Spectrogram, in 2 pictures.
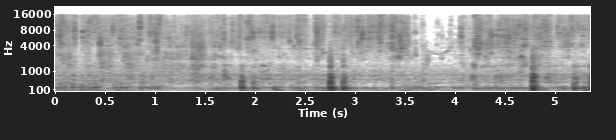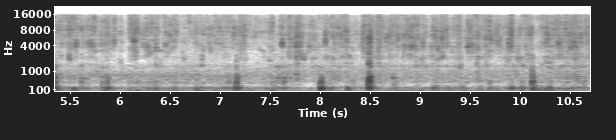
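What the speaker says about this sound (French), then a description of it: "je vais venir mettre de l'eau comme ça dans le fond" Water runs and trickles into an outdoor sink as cucumber and tomato seeds are washed, a soft continuous flow with scattered drips and light splashes, fairly quiet and without voices.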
